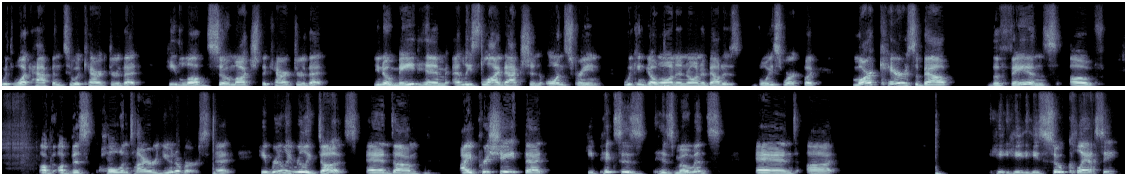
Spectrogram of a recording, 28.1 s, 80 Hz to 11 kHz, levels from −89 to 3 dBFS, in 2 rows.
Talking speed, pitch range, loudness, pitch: 145 wpm, 145-190 Hz, -21 LUFS, 160 Hz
